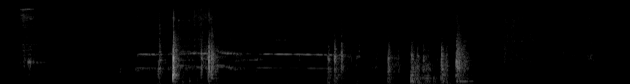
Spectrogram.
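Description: A rooster crowing once in the background, one long held call, over a string of sharp knocks and clicks from hands handling the TV set and its power cable.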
